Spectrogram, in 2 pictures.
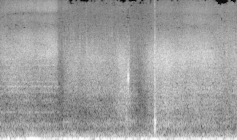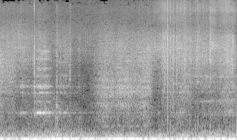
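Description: Hands and fingertips rub and stroke the outside of a large, hollow carved wooden bowl held upside down. The result is a steady, hissing, rustling friction with a low, hollow rumble underneath, and a few slightly sharper brushes stand out along the way.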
